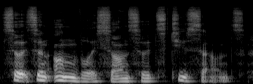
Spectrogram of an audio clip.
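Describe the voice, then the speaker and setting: A woman teaching phonics to trainee teachers, slowly drawing out each example sound. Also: deep voice, dark tone, breathy edge. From Ireland.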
